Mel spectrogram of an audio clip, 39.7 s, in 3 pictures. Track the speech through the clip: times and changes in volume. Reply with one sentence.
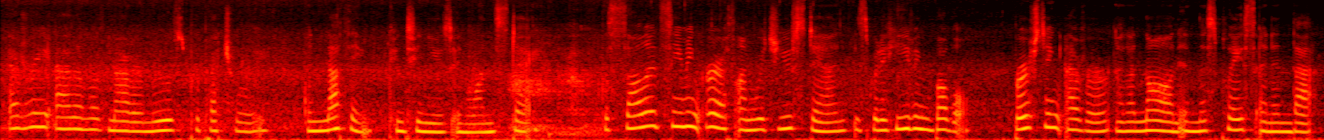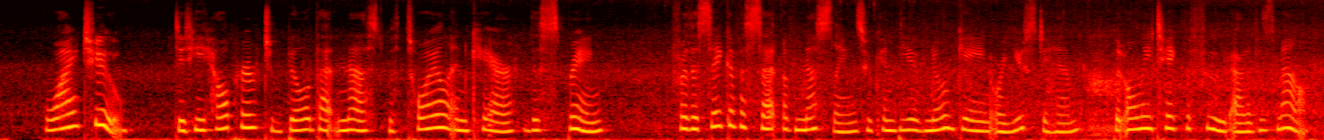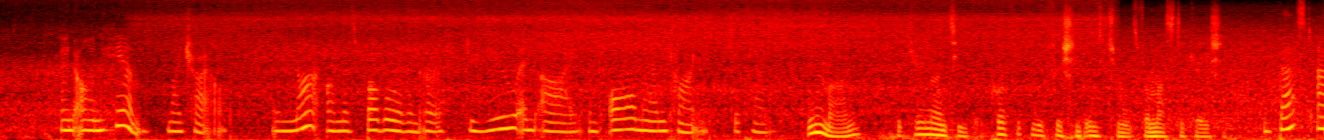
You can hear the speech from 0.1 to 39.6 s, at a steady volume.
